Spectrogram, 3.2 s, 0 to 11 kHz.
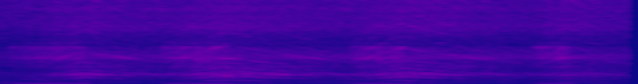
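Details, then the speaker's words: Bernina Record 830 sewing machine motor tested on bench after brush and capacitor check, cover on, foot controller: short bursts of low, even hum at slow speed with no load; motor runs smoothly and healthy. "but in a little you know slow"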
